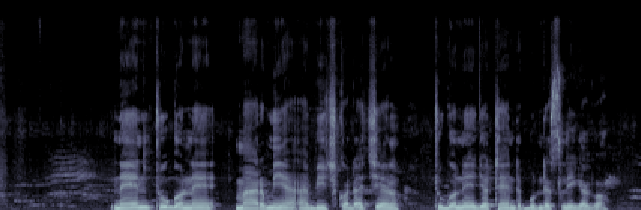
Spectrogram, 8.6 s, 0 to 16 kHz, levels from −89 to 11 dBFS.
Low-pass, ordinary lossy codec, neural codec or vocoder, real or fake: 14.4 kHz; none; vocoder, 48 kHz, 128 mel bands, Vocos; fake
